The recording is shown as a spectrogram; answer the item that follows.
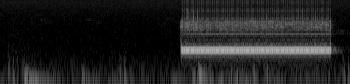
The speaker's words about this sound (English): Very long ringtones there. It's calling. Why is it so weird? It sounds like it's got a cold or something.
